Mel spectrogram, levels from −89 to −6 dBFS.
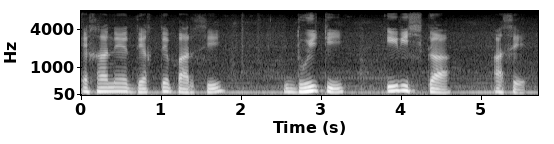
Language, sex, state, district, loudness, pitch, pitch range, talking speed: Bengali, male, Assam, Hailakandi, -17 LUFS, 120 Hz, 110-140 Hz, 75 wpm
